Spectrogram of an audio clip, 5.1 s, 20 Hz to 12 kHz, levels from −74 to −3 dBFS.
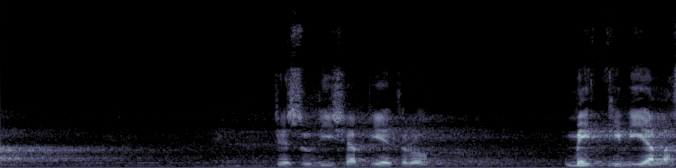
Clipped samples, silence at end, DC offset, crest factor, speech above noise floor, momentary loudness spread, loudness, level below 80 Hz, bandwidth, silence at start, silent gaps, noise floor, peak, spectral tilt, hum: under 0.1%; 0 s; 0.5%; 24 dB; 27 dB; 25 LU; -29 LUFS; -68 dBFS; 11.5 kHz; 0 s; none; -55 dBFS; -8 dBFS; -3 dB/octave; none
